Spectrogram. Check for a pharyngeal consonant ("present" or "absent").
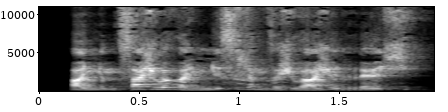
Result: absent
